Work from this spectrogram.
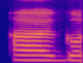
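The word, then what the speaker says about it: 午: Hero ya atau sebenarnya go ya sih ini dibacanya GO tapi di sini mungkin go ini menandakan siang hari gitu ya Sehingga ini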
